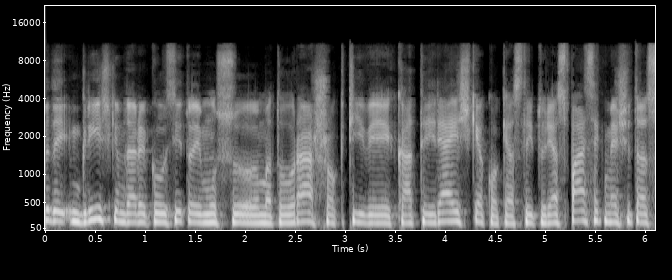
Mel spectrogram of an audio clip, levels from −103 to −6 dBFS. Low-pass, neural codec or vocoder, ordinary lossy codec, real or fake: 10.8 kHz; codec, 24 kHz, 3.1 kbps, DualCodec; AAC, 48 kbps; fake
